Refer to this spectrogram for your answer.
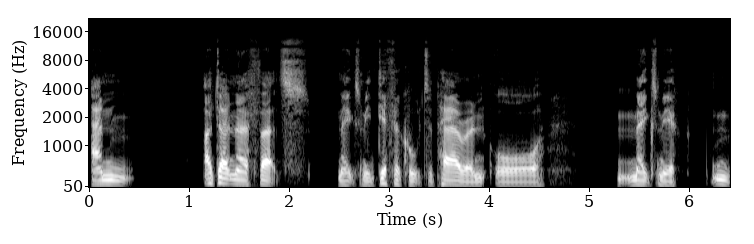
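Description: In a very deep, low voice, a man speaks with a London accent and ordinary pitch variation. The sound is dry and close with no echo, and the recording is very clean over a silent background. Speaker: business executive. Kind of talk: interview.

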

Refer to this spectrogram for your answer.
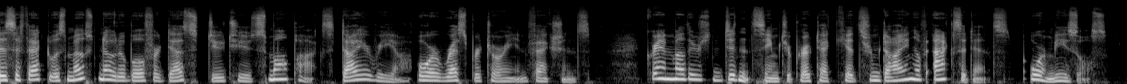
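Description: A woman talks at a fairly slow pace and medium pitch with lively intonation, in an ordinary speaking voice. The recording is very clean with a silent background. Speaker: radio host. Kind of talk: interview.

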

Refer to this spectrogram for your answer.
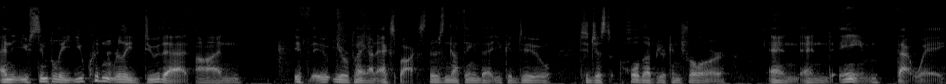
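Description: This man has a fairly low pitch and a dark, mellow tone that is somewhat breathy. He talks at a moderate pace with ordinary pitch variation. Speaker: games journalist. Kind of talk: casual chat.

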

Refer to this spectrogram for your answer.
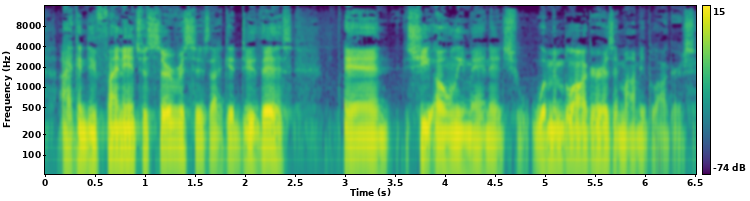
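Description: An ordinary speaking voice from a man, fairly low in pitch, at a moderate pace with fairly even intonation. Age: 30s. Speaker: venture investor and content creator. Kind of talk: casual chat. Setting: studio.

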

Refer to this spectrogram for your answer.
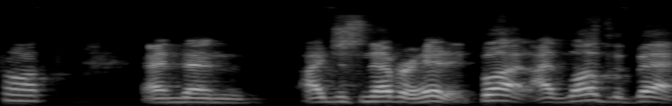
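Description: Speaking at a fairly quick pace, a man with a New York accent uses a high pitch. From New York, Queens. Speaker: podcaster, guest. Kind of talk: casual chat.

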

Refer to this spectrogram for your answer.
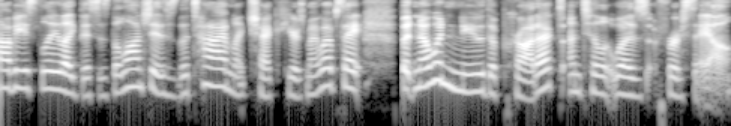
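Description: Fairly high female voice in an American accent, very fast with lively intonation, dry and close with no echo. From US South, East Tennessee. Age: 20s. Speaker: influencer and entrepreneur. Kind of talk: casual interview chat.

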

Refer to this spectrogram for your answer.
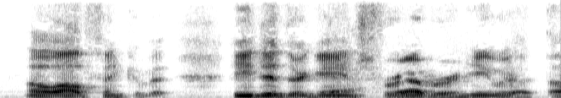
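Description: A man talks with an American accent, his pitch swinging very widely. The recording is very clean, with a silent background. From New Jersey. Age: 70s. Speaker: sports broadcaster. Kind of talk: casual interview.

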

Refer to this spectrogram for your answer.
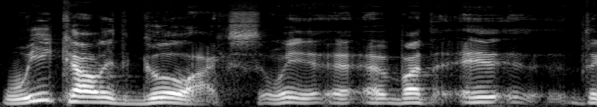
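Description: Here a man speaks with a Polish accent. His pitch variation is ordinary. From Poland. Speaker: war veteran. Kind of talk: casual chat. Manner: halting.

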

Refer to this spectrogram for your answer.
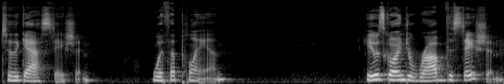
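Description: A woman of medium pitch with an American accent, a moderate pace, and a very clean recording with a silent background. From US Midwest, Kansas. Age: 30s. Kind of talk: casual storytelling chat.

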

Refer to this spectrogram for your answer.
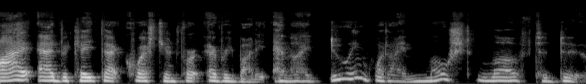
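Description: An ordinary speaking voice from a man with an American accent, fairly high in pitch with ordinary pitch variation, at a fairly slow pace with hardly any pauses. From central Florida, US. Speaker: author and psychologist. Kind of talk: interview conversation.

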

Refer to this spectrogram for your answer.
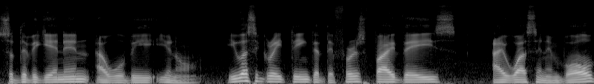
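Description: A man with a Mexican accent speaks in a dark, mellow tone at a fairly low pitch. The recording is very clean, with a silent background. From Mexico, Nayarit. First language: Spanish. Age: 40s. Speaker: bartender and tour guide. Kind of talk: casual interview. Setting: outdoors on a rooftop.

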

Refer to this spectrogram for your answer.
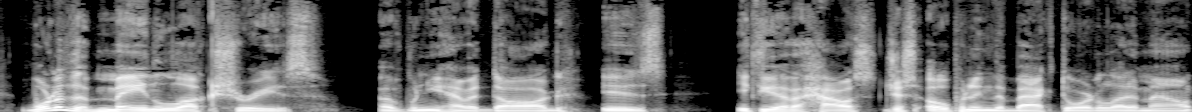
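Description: An unremarkable speaking voice comes at a moderate pace with ordinary pitch variation, recorded very cleanly against a silent background with a dry, close sound and no echo. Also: man. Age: 20s. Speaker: podcast co-host. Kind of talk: casual chat.

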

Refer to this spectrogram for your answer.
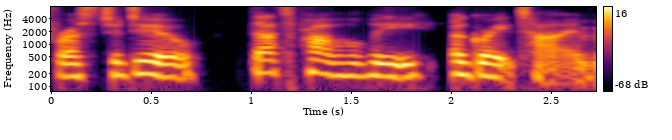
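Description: A woman speaks in an animated tone, the sound dry and close with no echo. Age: 50s. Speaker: podcast host and divorce coach. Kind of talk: solo monologue intro; interview. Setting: home podcast studio. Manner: animated, laughs often.

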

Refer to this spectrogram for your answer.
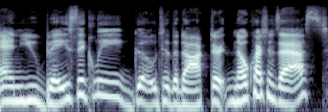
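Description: This woman has a normal speaking voice pitched in the medium range. She keeps a moderate pace with ordinary pitch variation. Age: 30s. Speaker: podcast co-host. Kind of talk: casual chat.

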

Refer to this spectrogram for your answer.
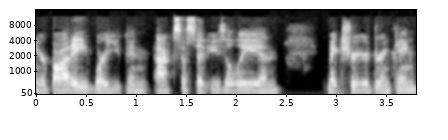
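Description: This is an ordinary speaking voice, a woman's, fairly low in pitch and with an American accent. She talks at a fairly quick pace, and the sound is dry and close with no echo. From Emporia, Kansas. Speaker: podcast co-creator and gravel cyclist. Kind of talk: casual interview chat.

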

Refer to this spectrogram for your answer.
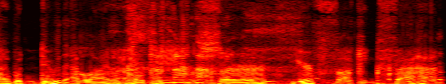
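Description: A man speaks in a put-on character voice with a very deep, low pitch. His pace is fairly slow, and loud background noise runs underneath. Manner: booming, commanding, mock-authoritative.

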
